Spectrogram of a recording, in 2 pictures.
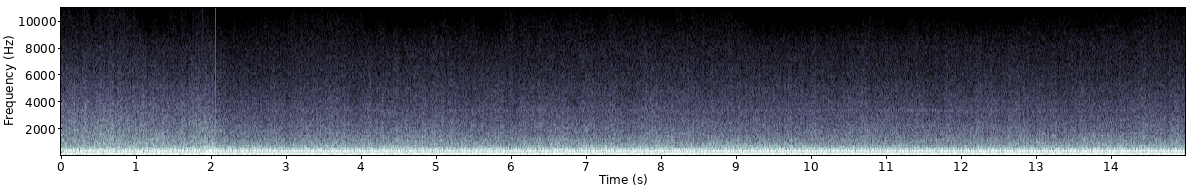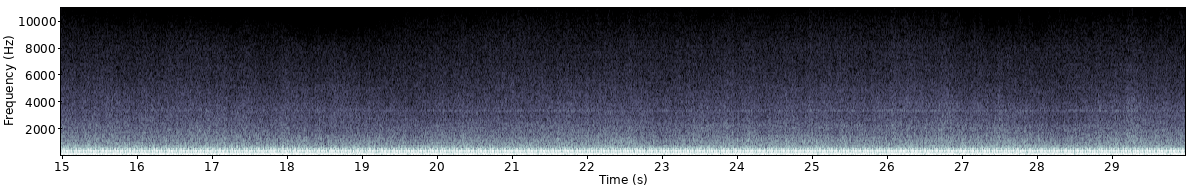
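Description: A 150cc Super Hornet automatic motorcycle's engine running at a steady cruising speed, its drone unchanging throughout. There is a single short click about two seconds in.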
